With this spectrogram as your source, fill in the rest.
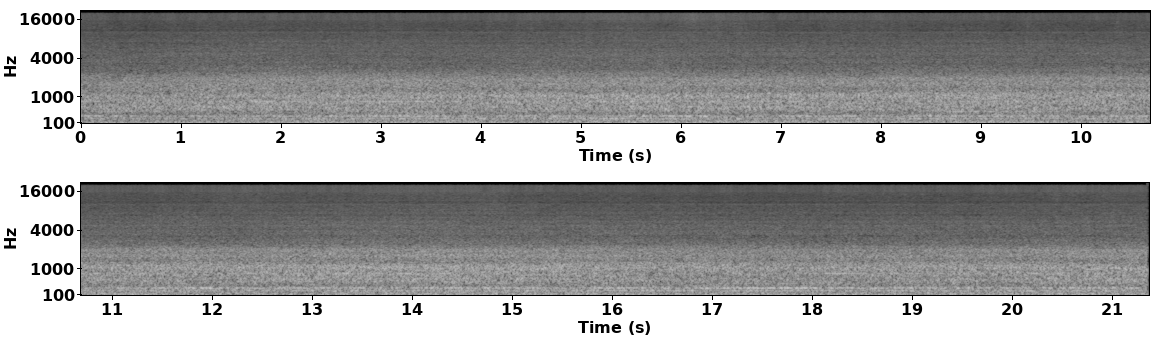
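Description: Montreal Metro train running underground between Montmorency and Lionel-Groulx stations, a loud, steady rumble and rolling roar from inside the car that holds constant throughout with no talking.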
